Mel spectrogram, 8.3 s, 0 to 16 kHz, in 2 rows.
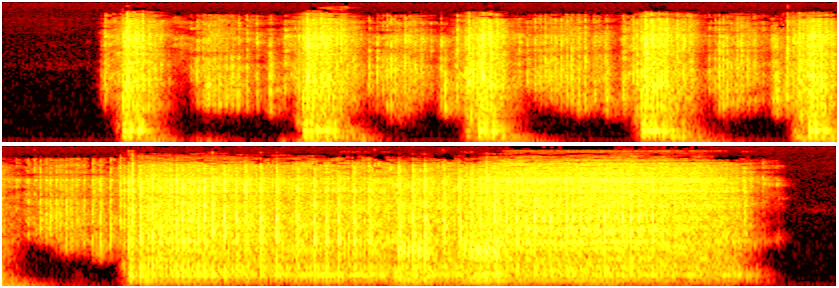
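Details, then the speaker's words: Husqvarna T435 top-handle chainsaw, won't stay running, good fuel, clean cylinder, good air filter: five pull-start pops, then ragged boggy running for three seconds before dying on its own; stalling from an intake air leak, intake boot suspected. "Yeah, it's just kind of boggy. Doesn't want to stay running. It died on its own."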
